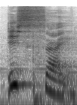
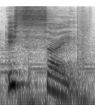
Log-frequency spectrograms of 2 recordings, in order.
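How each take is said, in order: Both takes have the same delivery.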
